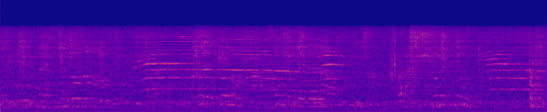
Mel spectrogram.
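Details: Niko the house cat, reportedly nervous and unable to stop looking behind him, makes long, steady meows in the middle and a short one at the end, with speech and some music-like tones in the background.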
